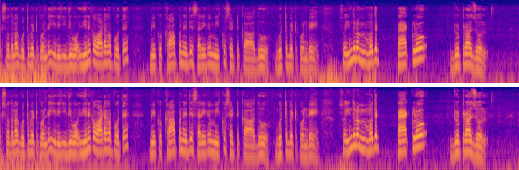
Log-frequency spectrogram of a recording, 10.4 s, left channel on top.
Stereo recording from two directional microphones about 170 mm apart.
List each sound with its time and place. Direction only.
0.0 s speech: 10° left (ahead or behind)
